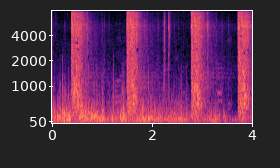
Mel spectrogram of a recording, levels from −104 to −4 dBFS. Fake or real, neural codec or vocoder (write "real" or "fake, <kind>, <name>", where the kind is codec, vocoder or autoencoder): real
